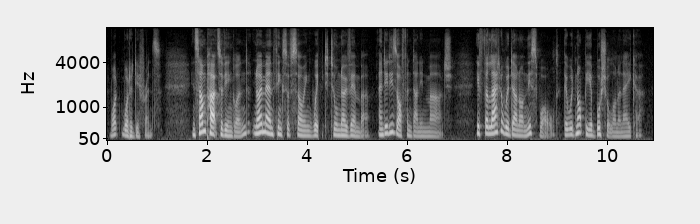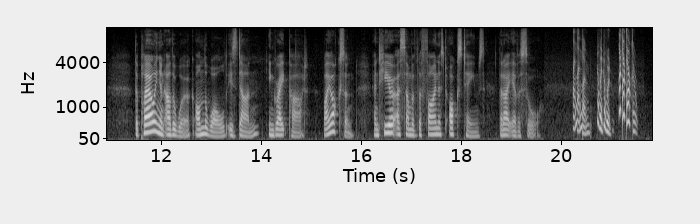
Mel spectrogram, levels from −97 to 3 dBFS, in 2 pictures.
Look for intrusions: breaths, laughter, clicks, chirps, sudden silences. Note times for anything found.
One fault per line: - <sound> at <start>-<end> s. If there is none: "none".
- dropout at 4.2-4.3 s
- chirp at 20.2-21.5 s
